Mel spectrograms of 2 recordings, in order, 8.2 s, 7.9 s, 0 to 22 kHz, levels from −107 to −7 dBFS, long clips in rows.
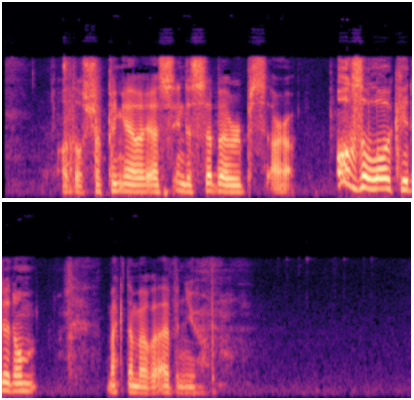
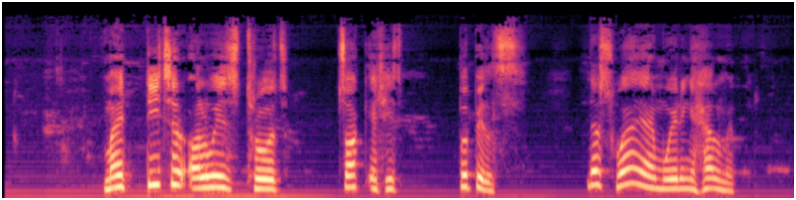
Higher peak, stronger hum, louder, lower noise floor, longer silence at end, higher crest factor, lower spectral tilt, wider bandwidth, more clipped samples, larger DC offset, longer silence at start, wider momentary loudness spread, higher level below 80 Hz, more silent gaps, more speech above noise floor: about the same, 0 dBFS vs 0 dBFS; neither; second, -18 LUFS vs -15 LUFS; first, -65 dBFS vs -55 dBFS; first, 1.95 s vs 0.6 s; about the same, 18 dB vs 16 dB; about the same, -4 dB/octave vs -4.5 dB/octave; second, 7.2 kHz vs 15 kHz; neither; neither; second, 0.6 s vs 1 s; about the same, 16 LU vs 14 LU; second, -64 dBFS vs -46 dBFS; neither; first, 47 dB vs 41 dB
